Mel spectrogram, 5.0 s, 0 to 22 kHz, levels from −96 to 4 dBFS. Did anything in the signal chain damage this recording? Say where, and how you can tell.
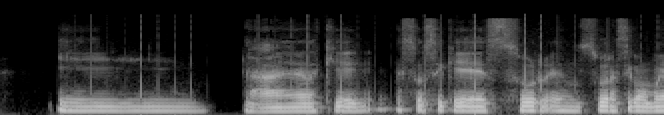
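Yes, periodic USB or driver dropouts at the driver stage: regular ticks every 0.125 s from 0.05 to 4.93 s, each a roughly half-millisecond silent gap where the bus stalled.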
